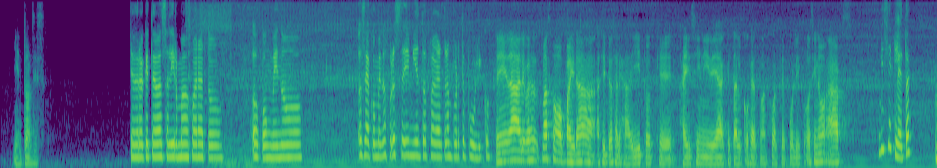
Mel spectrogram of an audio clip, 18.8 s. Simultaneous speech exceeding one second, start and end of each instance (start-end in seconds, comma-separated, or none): none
